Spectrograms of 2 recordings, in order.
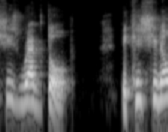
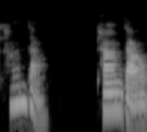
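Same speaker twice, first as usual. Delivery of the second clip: very soft, hushed, patronizing, condescending tone. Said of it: "All he has to do is go".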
